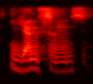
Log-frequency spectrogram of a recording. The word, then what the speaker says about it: Jensen: which is Jensen's inequality, that is pronounced with a y, Jensen's inequality.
